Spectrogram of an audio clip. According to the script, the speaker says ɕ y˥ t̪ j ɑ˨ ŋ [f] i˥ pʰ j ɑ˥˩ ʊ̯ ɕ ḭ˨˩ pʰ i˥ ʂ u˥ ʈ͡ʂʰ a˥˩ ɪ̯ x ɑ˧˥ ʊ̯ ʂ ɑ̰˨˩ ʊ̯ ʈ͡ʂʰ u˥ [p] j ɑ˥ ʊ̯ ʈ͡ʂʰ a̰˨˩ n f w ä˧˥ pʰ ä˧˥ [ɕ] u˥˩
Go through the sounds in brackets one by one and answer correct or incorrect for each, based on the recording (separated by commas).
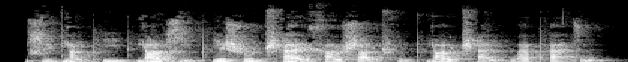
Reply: incorrect, incorrect, incorrect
